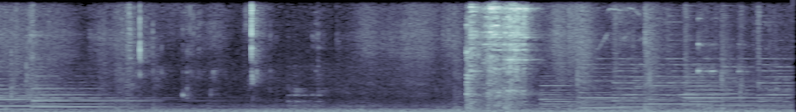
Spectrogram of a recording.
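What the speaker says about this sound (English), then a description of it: "Give it a good stir" Metal spoon clinking and scraping against the inner pot of an Instant Pot while stirring beef biriyani rice with dry red chillies, lemon and salt, a close run of small clinks and scrapes with a brief louder rustle midway.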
